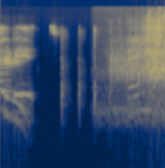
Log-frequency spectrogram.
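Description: Applause from several people heard through a video-call connection, starting about two-thirds of the way in and building into steady clapping.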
